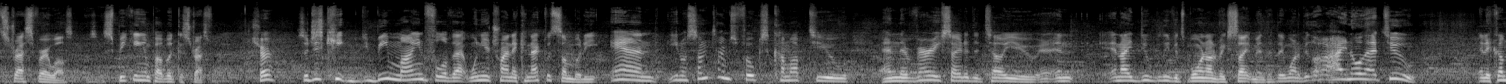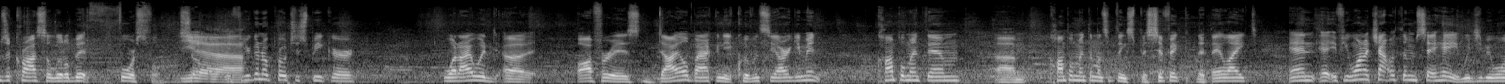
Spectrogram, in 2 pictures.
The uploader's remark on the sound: live from HTCIA Conference 2015 in Orlando, FL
